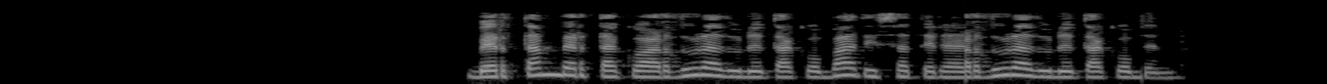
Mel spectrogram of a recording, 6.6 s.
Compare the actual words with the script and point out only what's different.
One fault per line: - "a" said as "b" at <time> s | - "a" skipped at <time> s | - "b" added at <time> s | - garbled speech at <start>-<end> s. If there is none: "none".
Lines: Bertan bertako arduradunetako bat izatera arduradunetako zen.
none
